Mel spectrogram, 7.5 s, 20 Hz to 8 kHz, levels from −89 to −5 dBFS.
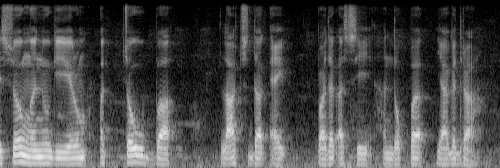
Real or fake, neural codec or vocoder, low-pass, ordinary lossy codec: fake; vocoder, 44.1 kHz, 128 mel bands every 512 samples, BigVGAN v2; 7.2 kHz; none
